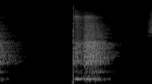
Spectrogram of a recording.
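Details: A Comed shockwave lithotripsy machine is test-fired at shock level 1 after its water is changed, in preparation for a pediatric patient. Sharp, sudden cracks are separated by silence. This is lithotripter shock wave firing.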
